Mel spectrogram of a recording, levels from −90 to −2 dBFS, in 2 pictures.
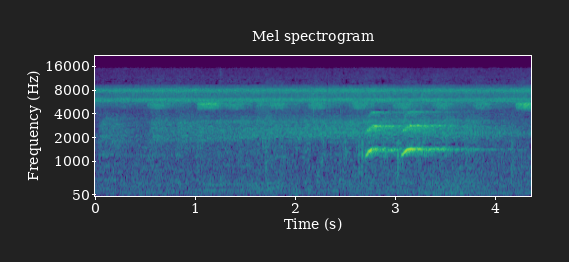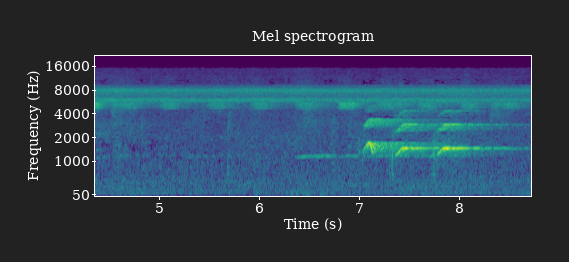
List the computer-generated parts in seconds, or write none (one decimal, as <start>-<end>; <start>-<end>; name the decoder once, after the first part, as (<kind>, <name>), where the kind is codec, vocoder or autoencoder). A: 1.6-3.8 (vocoder, BigVGAN v2); 4.3-5.0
